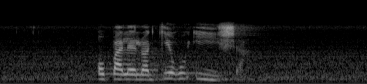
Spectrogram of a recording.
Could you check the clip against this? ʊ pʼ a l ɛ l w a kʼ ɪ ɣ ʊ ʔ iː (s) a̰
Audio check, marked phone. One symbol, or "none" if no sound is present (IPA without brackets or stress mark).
ʃ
